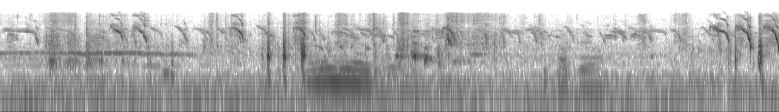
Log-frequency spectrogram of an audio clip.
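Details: Brahma chickens, a cockerel, young hens and their chicks: many high, down-slurred peeping calls overlap throughout, with lower clucking notes and a person speaking in between.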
